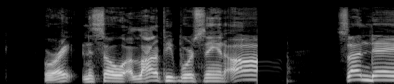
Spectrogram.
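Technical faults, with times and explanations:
2.57–2.87 s, 24-bit alignment error (too quiet): after "of people were saying", clean audio stored in a 32-bit word's low bytes reads about 48 dB down; waveform collapses near flat, spectrogram fades almost blank.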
